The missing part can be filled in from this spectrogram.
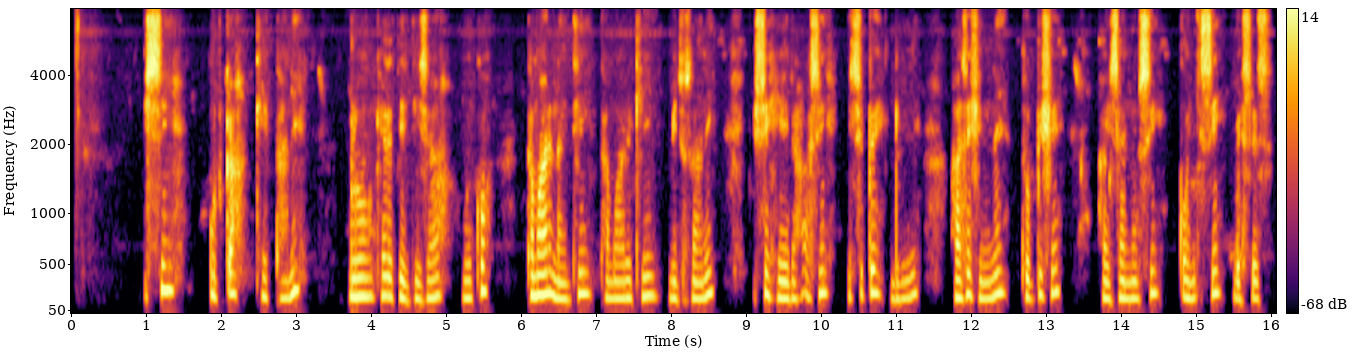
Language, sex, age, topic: Gamo, female, 36-49, government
